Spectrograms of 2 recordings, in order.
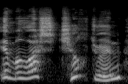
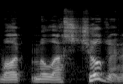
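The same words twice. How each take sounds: First: High, slow, drawn-out mock exasperation; hammed-up repeat. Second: Said in the usual way. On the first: Inventor repeating himself to the confused crowd, high mock exasperation. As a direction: spell it out high and slow for the slow listener. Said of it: "The guy's like". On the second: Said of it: "And he's like".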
